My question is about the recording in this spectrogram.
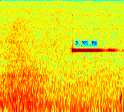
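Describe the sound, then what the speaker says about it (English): A smoke detector in a camping cabin gives a single thin high beep lasting about a third of a second, faint against a quiet room hiss. "They have smoke detectors too."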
